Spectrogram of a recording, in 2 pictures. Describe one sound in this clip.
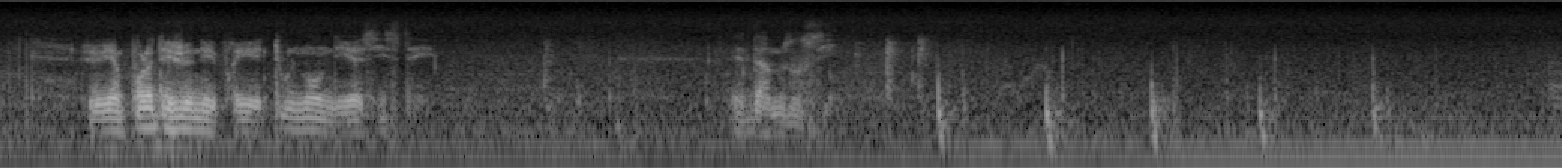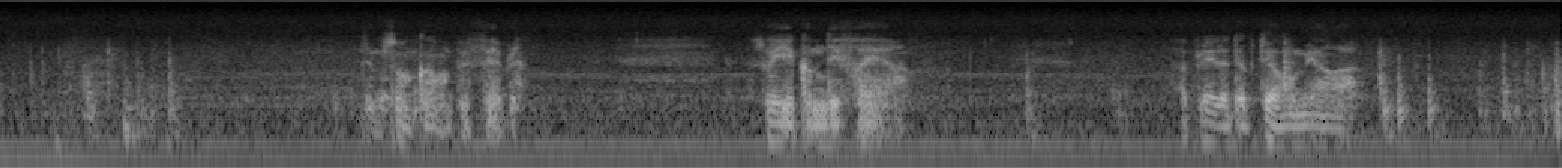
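A man speaks in a low, calm voice, in short phrases with pauses.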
